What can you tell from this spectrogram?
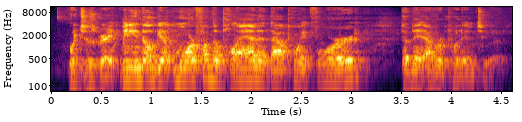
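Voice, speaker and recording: An animated man talks at a fairly quick pace with ordinary pitch variation. Noticeable background noise and audible room echo surround his voice. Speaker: insurance benefits trainer. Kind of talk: training presentation. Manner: casual, animated.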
